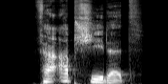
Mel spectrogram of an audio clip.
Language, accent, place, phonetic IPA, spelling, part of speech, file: German, Germany, Berlin, [fɛɐ̯ˈʔapˌʃiːdət], verabschiedet, verb, De-verabschiedet.ogg
- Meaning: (verb) past participle of verabschieden; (adjective) passed, adopted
